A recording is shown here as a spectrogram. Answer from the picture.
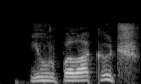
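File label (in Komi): "юрпӧла кытш" Komi, male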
